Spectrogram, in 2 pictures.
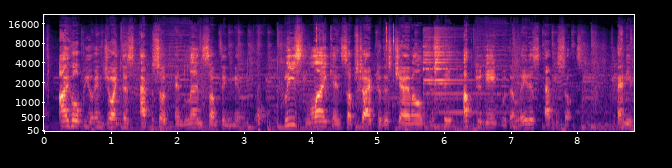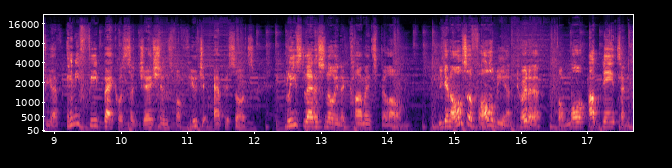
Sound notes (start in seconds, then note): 3.1 graphic whooshes; 5.1 mouse clicking; 5.6 bell clanging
